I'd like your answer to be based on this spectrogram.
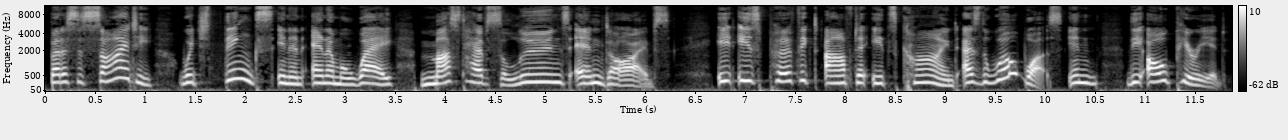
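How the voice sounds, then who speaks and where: An earnest woman with a fairly high voice reads a spiritual text aloud and then comments on it as a teacher. She speaks with steady emphasis. The sound is dry and close. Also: no echo.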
